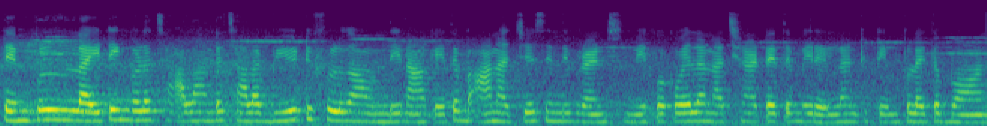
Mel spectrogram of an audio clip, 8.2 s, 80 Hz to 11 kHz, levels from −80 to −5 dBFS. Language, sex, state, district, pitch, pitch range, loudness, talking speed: Telugu, female, Telangana, Karimnagar, 215 Hz, 205-230 Hz, -19 LUFS, 155 wpm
